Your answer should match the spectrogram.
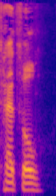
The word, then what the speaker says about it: Hetzel: It's Hetzel is how Americans, we all pronounce it. Technically, it would have an umlaut over the O and there wouldn't be an E.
